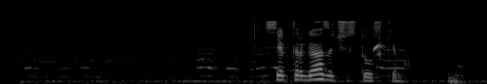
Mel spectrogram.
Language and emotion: Russian, neutral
